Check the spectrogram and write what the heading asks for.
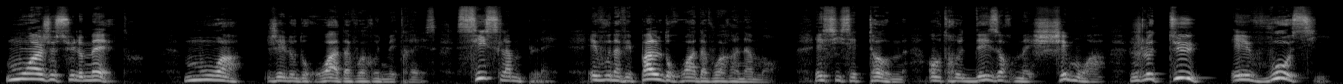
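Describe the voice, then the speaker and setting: A tyrannical husband, icily courteous one moment and shouting in fury the next, as a woman reader puts him on. The voice is husky and slow, with big leaps in pitch. It is read aloud for an audiobook. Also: lively intonation. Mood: raging. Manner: mock-polite turning to shouted rage. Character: despotic, furious middle-aged husband. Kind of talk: audiobook reading.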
